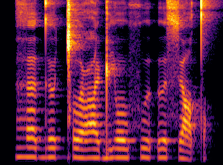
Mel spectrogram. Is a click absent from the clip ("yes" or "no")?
no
